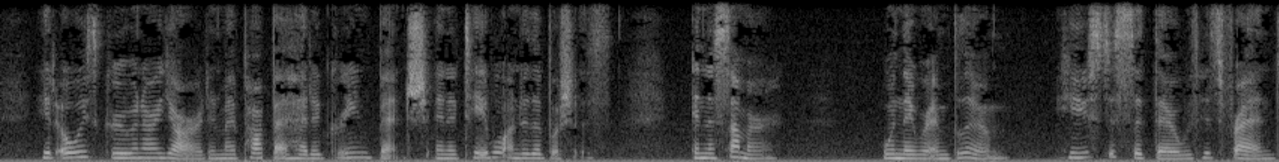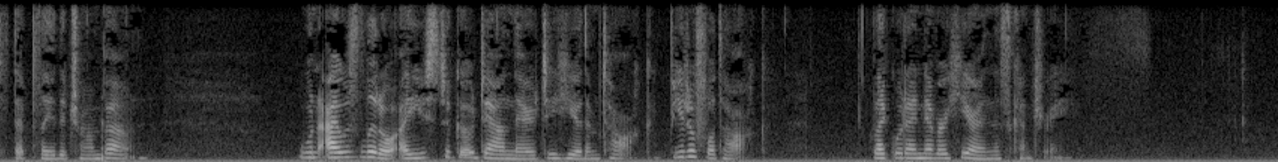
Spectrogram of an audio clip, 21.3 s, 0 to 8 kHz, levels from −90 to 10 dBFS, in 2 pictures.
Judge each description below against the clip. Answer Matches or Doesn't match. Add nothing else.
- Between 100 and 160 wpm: Doesn't match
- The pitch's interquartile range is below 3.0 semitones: Doesn't match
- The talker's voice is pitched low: Doesn't match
